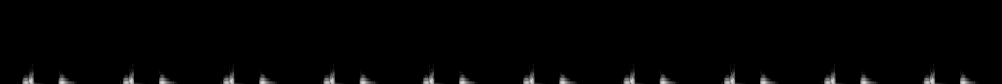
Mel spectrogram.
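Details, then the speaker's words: Simulated regular heartbeat at 60 a minute, three normal beats, then a sharp high-pitched ejection click just after S1 from a bicuspid aortic valve, widely transmitted and often loudest at the apex. "In bicuspid aortic valve, the deformed valve produces a high-pitched ejection click shortly after the first heart sound, as shown in this phonocardiogram. Listen to a patient with a bicuspid aortic valve. I will start with 3 normal beats and then add the ejection click."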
